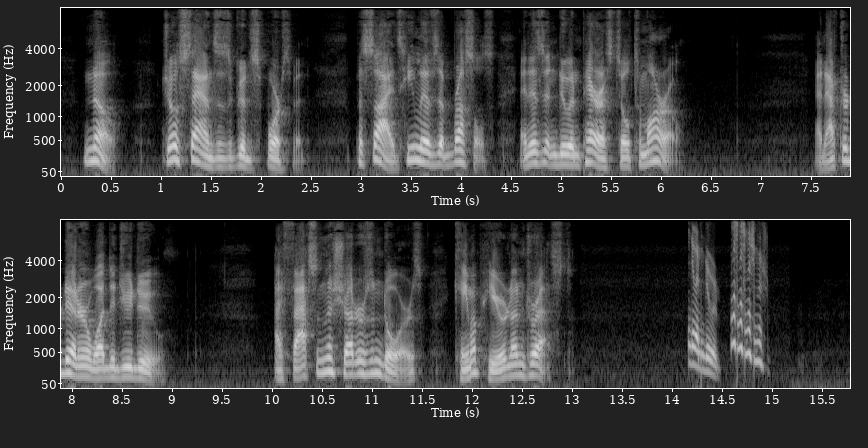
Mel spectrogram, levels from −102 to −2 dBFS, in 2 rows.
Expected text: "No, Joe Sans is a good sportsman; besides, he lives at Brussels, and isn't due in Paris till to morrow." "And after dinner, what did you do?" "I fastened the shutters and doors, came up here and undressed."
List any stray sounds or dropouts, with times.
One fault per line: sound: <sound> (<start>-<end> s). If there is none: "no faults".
sound: chirp (14.2-15.0 s)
